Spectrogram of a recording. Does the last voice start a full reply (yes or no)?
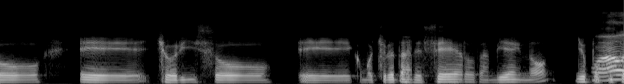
yes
